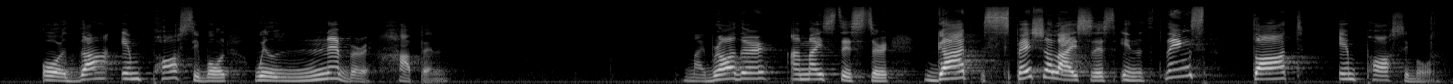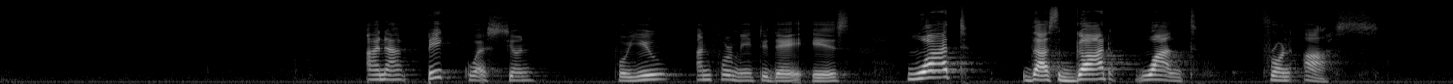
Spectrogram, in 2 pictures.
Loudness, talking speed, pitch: -24 LUFS, 70 wpm, 180 Hz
